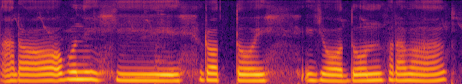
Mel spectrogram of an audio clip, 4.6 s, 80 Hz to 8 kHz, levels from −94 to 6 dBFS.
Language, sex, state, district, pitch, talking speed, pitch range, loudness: Chakma, female, Tripura, Dhalai, 215 Hz, 90 wpm, 210-225 Hz, -13 LUFS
